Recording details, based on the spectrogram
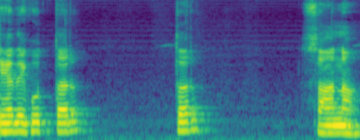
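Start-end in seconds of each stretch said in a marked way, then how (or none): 1.8-3.5 तरसाना drawn out very slowly; slow spelled-out तरसाना; slow dictation. Shown as a demonstration. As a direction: stretch तरसाना syllable by syllable. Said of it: "तरसाना इस तरह से".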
